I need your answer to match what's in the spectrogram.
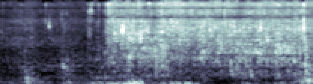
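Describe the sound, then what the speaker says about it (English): Water pouring from a jug onto a cob clay mix, a quiet trickle that swells into a steady splashing stream after a brief soft start. "So I'm going to add some water to this"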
